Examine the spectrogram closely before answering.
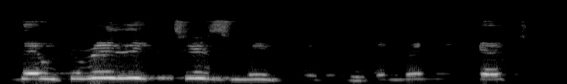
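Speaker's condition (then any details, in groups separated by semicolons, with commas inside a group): Cerebral palsy; from birth in Kenya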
